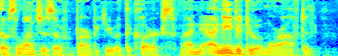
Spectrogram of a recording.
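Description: A man with an American accent speaks at a very fast pace, his pitch very deep and low. His voice carries vocal fry and ordinary pitch variation. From southeastern Oklahoma. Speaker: federal judge. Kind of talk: interview.

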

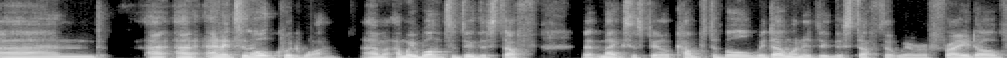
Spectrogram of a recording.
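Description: Fairly high in pitch yet dark and mellow in tone, a man's somewhat breathy voice moves at a fairly quick pace with ordinary pitch variation against a quiet background. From Norfolk, England. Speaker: environmental campaigner and author. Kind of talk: interview. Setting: video call.

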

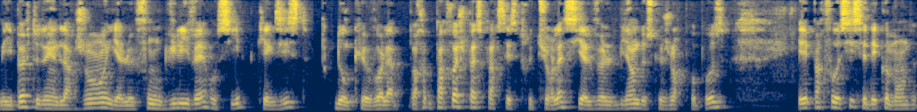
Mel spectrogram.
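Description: A man's medium-pitched voice rushes along at a very fast tempo. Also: ordinary pitch variation. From France, Nancy. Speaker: audio fiction writer. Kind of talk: casual interview chat. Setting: remote call.

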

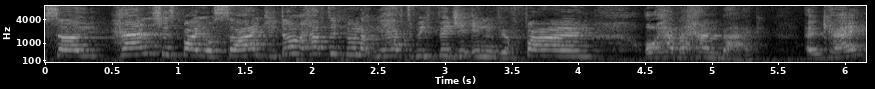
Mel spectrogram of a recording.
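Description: A woman with a South London accent speaks in a raised, projected voice at a fairly quick pace, her high pitch showing ordinary variation. Noticeable background noise and audible room echo fill the recording. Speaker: female empowerment coach. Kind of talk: casual chat; instruction.

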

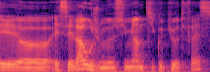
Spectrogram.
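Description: A man talks at a very fast pace. His voice sits at medium pitch. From France, Blois (Loir-et-Cher). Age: 40s. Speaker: tattoo artist. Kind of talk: casual chat. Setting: studio, shared single mic. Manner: halting, many fillers.

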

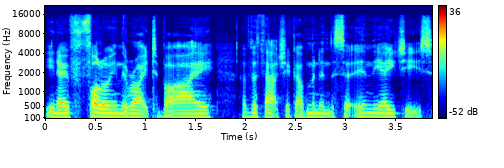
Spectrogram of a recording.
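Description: A woman with a very deep, low pitch talks with vocal fry. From London. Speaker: writer. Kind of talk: panel discussion.

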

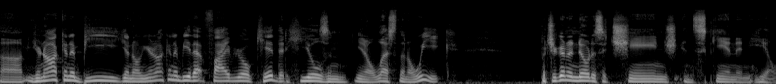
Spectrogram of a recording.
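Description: A normal speaking voice from a man at a fairly high pitch and a fairly quick pace. The recording is very clean, with a silent background. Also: lively intonation. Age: 40s. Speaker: solo podcast host. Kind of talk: casual monologue. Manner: casual, filler-heavy.

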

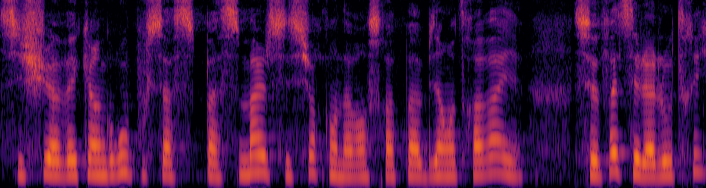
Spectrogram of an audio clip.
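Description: A woman speaks at a moderate pace in a fairly high, monotone voice with flat intonation. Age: 20s. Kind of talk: panel testimony.

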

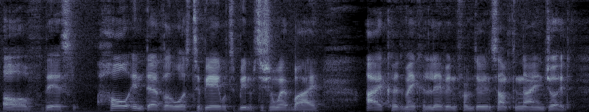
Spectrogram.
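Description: A man with a London accent speaks at a very fast pace. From South East London. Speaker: comedian. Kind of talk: casual chat.

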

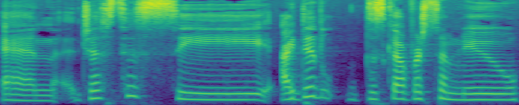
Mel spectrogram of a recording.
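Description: Against a quiet background with a dry, close sound and no echo, a woman in a normal speaking voice talks at a medium pitch with an American accent. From United States. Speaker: subscription box founder. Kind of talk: casual interview chat. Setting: in person.

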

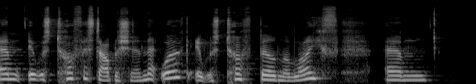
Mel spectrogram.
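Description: A woman with a northeast English accent, fairly high pitch, ordinary pitch variation and moderate pace, on a very clean recording with a silent background. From northeast England. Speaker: podcast co-host, land agent. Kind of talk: casual chat.

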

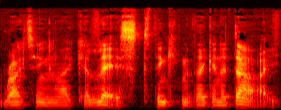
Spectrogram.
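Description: Moderately paced, a man speaks in a fairly low pitch. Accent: southern English. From London, West Hampstead. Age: 20s. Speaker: swimmer living with HIV. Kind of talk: interview testimony.

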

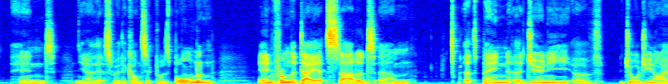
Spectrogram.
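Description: This man has a New Zealand accent. His pitch sits fairly low. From New Zealand, Dunedin. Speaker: retail business co-founder. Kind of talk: interview.

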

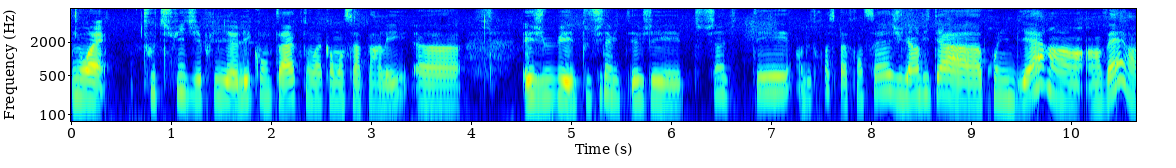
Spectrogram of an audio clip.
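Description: Here is a plain, everyday voice from a woman of medium pitch with ordinary pitch variation. She keeps a moderate pace, with big swings in loudness. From Paris region, France. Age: 20s. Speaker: podcast guest sharing love life. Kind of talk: personal testimony in interview. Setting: remote recording from home.

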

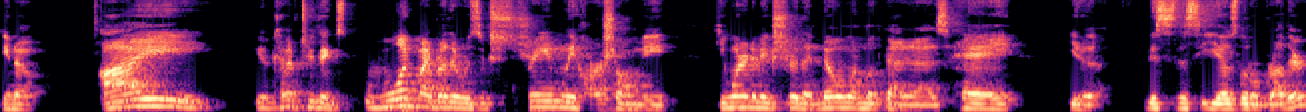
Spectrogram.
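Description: An unremarkable speaking voice with an American accent, a fairly quick pace and ordinary pitch variation. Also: man, fairly high pitch for a man. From US South, Florida (Orlando). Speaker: tech executive. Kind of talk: casual interview.

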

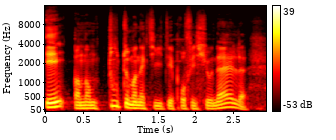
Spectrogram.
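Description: The recording is very clean, with a silent background and a dry, close sound with no echo. A man speaks at a moderate pace with ordinary pitch variation. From Marseille, southern France. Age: 60s. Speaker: doctor. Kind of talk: interview. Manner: halting, with frequent word repetitions.

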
